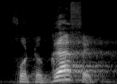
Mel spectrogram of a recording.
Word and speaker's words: photographic: other word which is photographic photographic photographic so the first stress the primary stress go shifts from first syllable to the second syllable which is graphic at graphic whereas the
